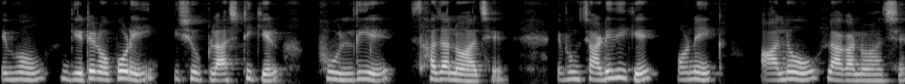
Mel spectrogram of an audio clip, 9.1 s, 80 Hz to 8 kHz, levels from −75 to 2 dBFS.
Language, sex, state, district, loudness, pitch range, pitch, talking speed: Bengali, female, Jharkhand, Jamtara, -18 LUFS, 180-210 Hz, 190 Hz, 100 wpm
